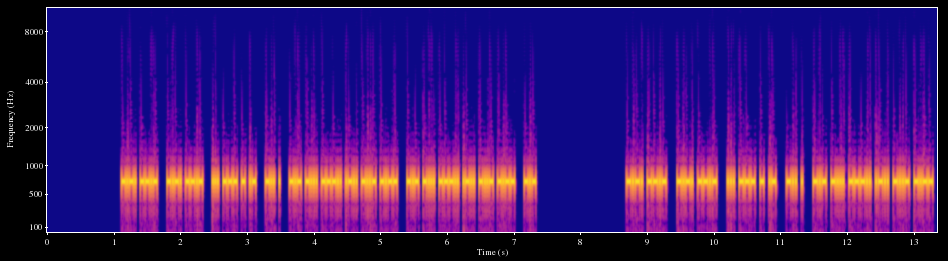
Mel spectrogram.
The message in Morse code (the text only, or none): CQ CQ SOTA DE KB8LXY KB8LXY K CQ CQ SOTA DE KB8LXY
